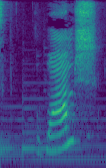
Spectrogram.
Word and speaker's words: Womsh: So the first resource for a shoe brand is Womsh, and it's spelled W-O-M-S-H.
